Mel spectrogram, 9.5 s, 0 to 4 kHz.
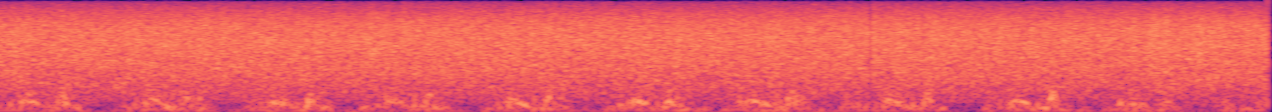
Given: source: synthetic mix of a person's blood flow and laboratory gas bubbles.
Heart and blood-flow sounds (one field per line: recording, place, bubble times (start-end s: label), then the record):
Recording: Doppler ultrasound of blood flow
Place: precordium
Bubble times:
0.87-0.97 s: bubbles
1.23-1.32 s: bubbles
From the record:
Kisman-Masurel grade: 111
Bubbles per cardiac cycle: 1 to 2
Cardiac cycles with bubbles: 1 to 10%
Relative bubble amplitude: barely perceptible (0.100 to 0.250)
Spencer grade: 1 (occasional bubble signal discernible with the cardiac motion signal, with majority of cardiac periods free of bubbles)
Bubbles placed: anywhere in the cardiac cycle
